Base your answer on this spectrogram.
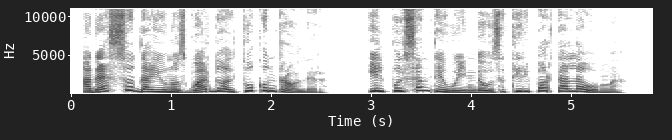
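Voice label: windows button, Italian (Italy); retaildemo; Mixed Reality Learning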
